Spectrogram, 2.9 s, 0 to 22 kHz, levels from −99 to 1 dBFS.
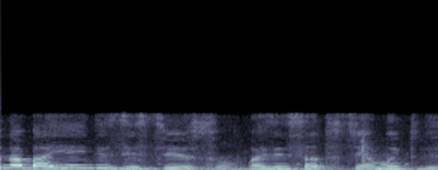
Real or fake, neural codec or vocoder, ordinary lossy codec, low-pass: real; none; none; 7.2 kHz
